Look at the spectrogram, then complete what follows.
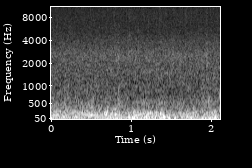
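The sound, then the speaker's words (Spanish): A terrible thunderstorm in Greece: heavy rain hisses across the whole band while deep, rolling thunder rumbles low and continuous, loud throughout with no voices. “Una noche, cuando eran pequeñas, una tormenta terrible las azotó en Grecia.”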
